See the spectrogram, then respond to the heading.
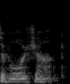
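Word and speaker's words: Dvořák: Our theme music is a Humoresque remix, or the Dvorak Humoresque remix by... – It's pronounced Dvorak. – Is it? – Yeah. – Oh, I didn't know that. – So you know how... – Dvorak? – Yeah, Dvorak.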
